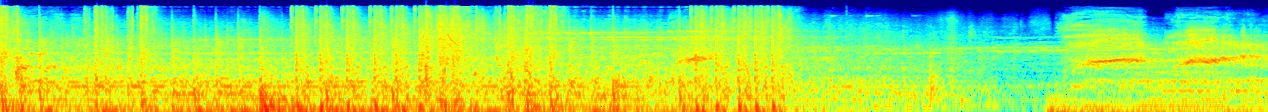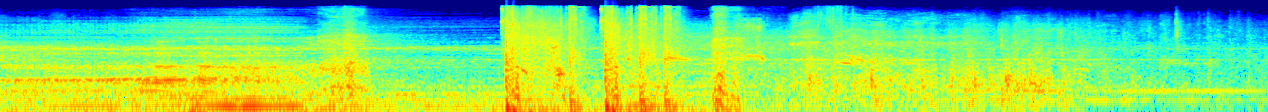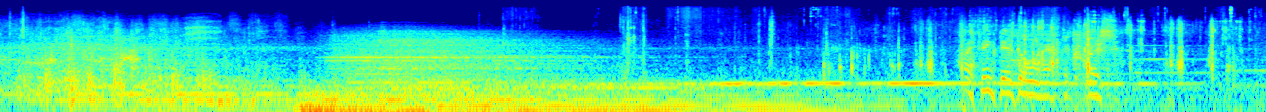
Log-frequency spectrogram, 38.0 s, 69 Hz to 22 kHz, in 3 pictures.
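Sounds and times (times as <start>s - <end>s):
tense score music: 0.0s - 38.0s
deep rumble: 27.1s - 34.8s.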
